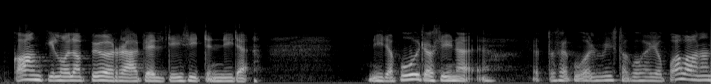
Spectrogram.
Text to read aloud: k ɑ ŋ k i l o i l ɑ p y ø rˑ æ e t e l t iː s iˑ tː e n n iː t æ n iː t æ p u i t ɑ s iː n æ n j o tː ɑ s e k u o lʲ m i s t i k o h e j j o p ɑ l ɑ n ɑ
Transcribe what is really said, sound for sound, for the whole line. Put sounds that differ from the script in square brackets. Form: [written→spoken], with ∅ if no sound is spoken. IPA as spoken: k ɑ ŋ k i l o i l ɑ p y ø rˑ æ [e→ø] t e l t iː s iˑ tː e n n iː t æ n iː t æ p u i t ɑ s iː n æ [n→∅] j o tː ɑ s e k u o lʲ m i s t [i→æ] k o h e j j o p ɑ l ɑ n ɑ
